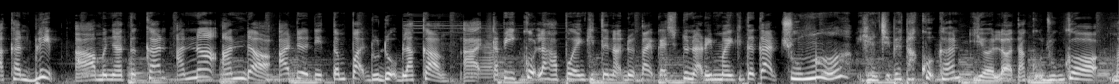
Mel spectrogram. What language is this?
Malay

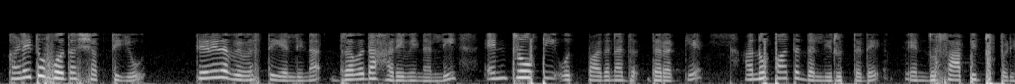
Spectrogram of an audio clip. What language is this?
Kannada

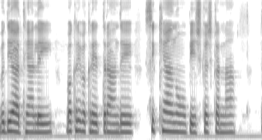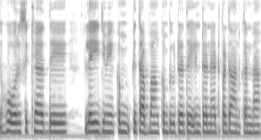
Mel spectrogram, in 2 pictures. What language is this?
Punjabi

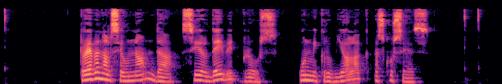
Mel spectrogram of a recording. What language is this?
Catalan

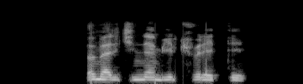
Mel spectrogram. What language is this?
Turkish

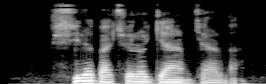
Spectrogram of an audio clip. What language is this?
Persian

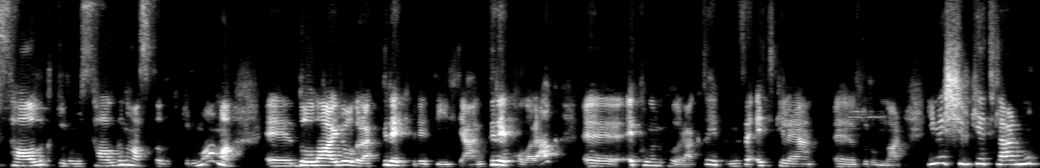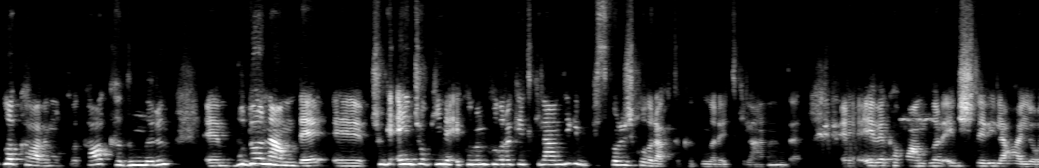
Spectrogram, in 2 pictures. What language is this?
Turkish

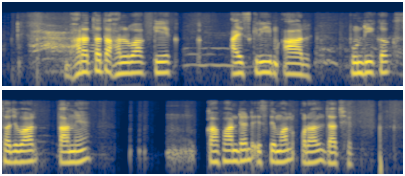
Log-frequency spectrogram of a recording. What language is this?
Magahi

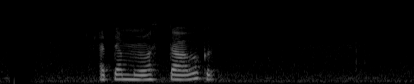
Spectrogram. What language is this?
Sinhala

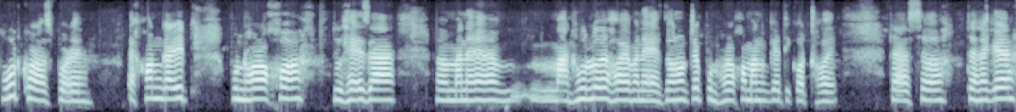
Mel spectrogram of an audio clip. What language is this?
Assamese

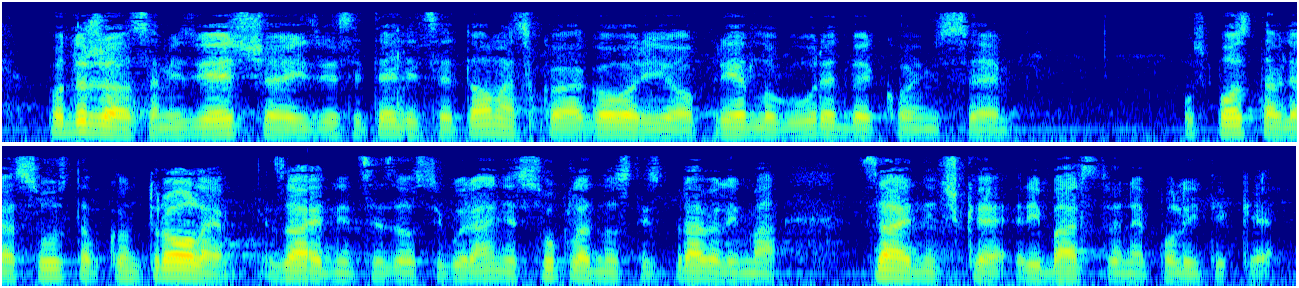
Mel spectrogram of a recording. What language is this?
Croatian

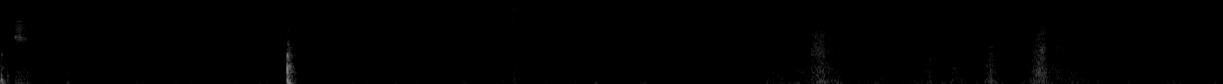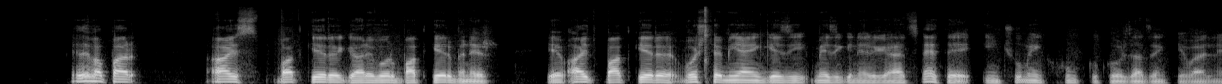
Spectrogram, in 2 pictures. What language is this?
Romanian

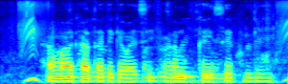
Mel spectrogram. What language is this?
Bhojpuri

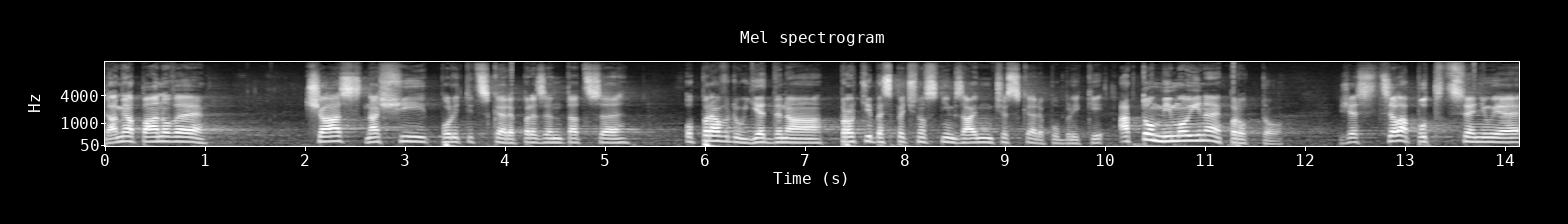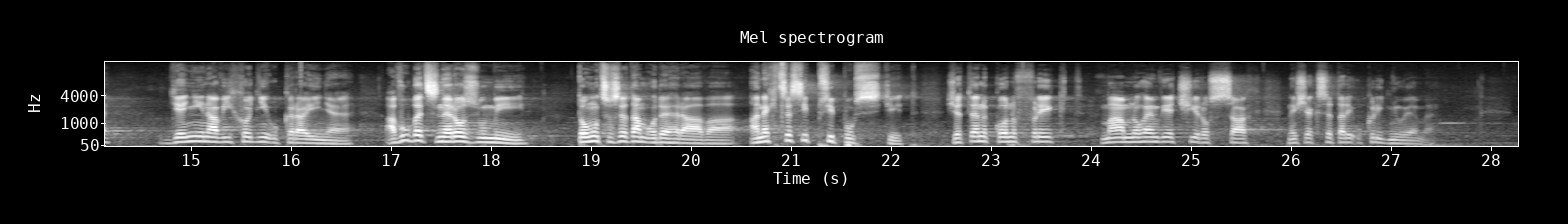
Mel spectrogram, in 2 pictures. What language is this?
Czech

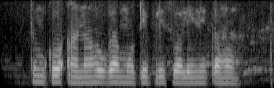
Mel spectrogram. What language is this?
Hindi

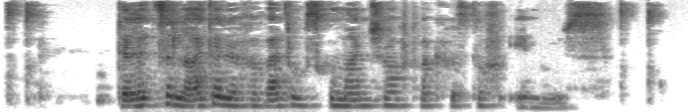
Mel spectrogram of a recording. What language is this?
German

